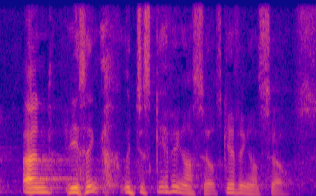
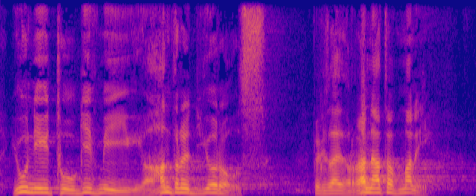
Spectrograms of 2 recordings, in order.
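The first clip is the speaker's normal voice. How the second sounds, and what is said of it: Badly put-on Hungarian accent. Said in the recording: “Hungarian man ... Terrible accent, isn't it?”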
